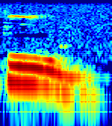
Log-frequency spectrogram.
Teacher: During articulation, the back of the tongue is raised in the direction of the soft palate almost to a close position, that is towards the entire soft palate. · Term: Long woo sound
